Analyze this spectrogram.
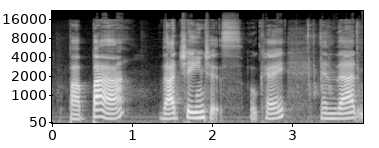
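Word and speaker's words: papá: how you pronounce it if you add an accent mark on the last a the letter a the last one papa that changes okay and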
